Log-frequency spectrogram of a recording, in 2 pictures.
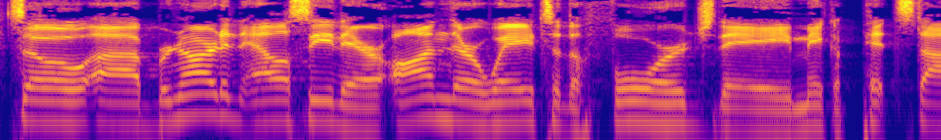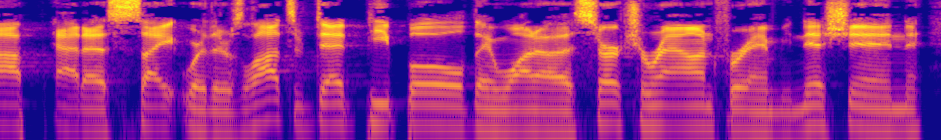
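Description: A man co-hosting a podcast, chatting casually about a TV episode, animated and often restarting his sentences. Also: medium pitch, moderate pace, few pauses, clear, resonant tone, no room sound, clean studio sound. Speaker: podcast co-host. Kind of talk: casual chat recapping a TV episode.

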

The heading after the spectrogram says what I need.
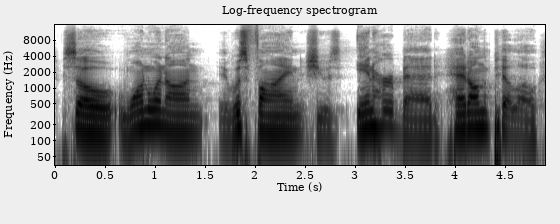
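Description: Higher-voiced dad rambling through a story. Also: male voice, measured pace, a little mellow, smooth. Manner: rambling storytelling with many restarts and acted-out quotes. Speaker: podcast co-host and father. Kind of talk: casual chat.

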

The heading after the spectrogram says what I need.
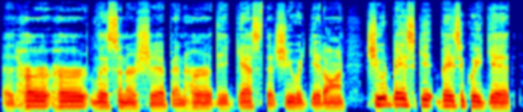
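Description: A man's voice: mid-range voice, moderate pace, darkish tone, no echo. Blunt, opinionated man in dry close sound. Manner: blunt, opinionated, swears freely, many restarts. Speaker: podcast co-host. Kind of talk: casual chat.

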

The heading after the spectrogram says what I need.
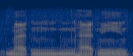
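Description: A man's voice: fairly low pitch, flat delivery, slow pace, mellow, slight background noise. A man with a New York accent, a DJ guest chatting casually in an interview, modest and hesitant with lots of fillers. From New York City. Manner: laid-back, modest, hesitant with many fillers.

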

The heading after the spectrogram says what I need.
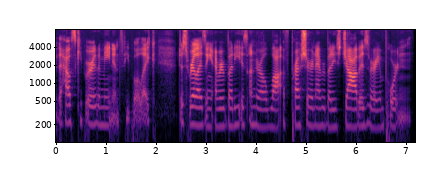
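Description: A woman's voice: mid-range voice, vocal fry, a bit bright. A young adult woman, a nurse, talking in a reflective, chatty way on a podcast and often laughing. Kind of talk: casual podcast chat.

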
